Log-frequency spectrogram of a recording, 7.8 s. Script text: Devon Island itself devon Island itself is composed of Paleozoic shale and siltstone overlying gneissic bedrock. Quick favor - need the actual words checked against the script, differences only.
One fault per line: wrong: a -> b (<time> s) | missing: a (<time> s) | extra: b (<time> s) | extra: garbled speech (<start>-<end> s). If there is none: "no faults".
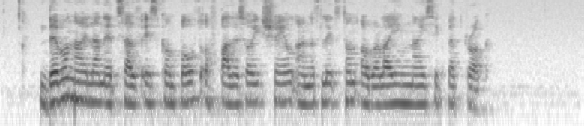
missing: devon Island itself (1.9 s)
